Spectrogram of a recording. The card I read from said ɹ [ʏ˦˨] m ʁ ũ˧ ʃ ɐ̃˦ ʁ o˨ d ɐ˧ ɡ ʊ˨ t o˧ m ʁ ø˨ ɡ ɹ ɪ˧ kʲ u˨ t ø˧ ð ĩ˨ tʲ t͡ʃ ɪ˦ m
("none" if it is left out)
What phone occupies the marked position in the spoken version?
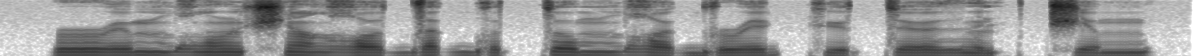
ʏ˧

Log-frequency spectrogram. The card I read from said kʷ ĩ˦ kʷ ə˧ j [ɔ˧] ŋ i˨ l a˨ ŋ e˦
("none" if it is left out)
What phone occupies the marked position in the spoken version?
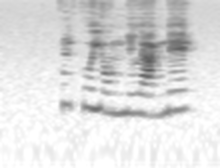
ɔ˨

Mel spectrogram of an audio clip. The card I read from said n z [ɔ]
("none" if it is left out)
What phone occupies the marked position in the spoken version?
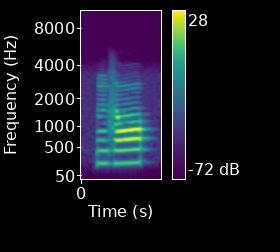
ɔ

